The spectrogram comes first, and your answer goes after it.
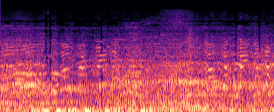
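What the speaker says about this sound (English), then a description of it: "Spectators waving Philippine flags erupted to cheers as the athletes made their way to their float." A crowd at the Philippine Olympic team's homecoming parade in Manila, a continuous dense murmur of chatter and distant cheering, with a nearby voice talking over it.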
